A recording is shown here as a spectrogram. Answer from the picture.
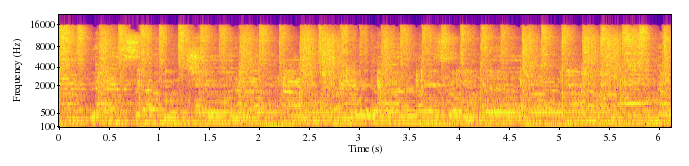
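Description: Live rock band playing: electric guitar and drum kit, with a held, bending lead melody over the top.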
